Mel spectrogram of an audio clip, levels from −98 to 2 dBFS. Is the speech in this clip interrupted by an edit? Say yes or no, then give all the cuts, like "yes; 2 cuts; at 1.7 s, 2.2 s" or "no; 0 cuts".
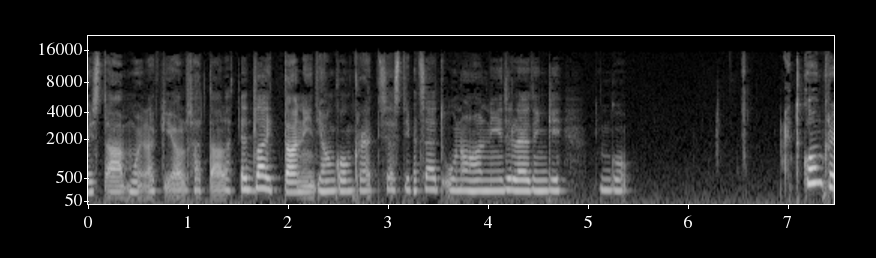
yes; 4 cuts; at 1.5 s, 2.3 s, 3.3 s, 4.2 s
